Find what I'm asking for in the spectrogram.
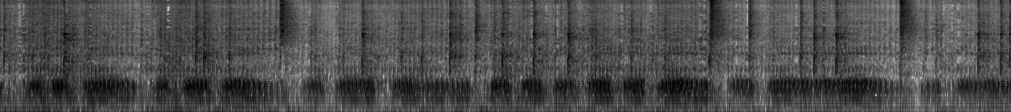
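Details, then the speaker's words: Old Kawasaki four-wheeler, first start after rough top-end rebuild with hand-ground valves; single-cylinder stumbles and surges unevenly with sharp pops every second or two. Suspected ignition or low voltage, so a car battery was jumped to it. "I knew that had some kind of problem with the ignition and went ahead and hooked the car battery up to it and some jumper cables and boys see what happened"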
